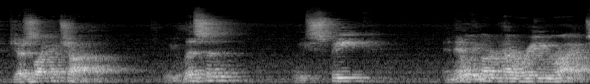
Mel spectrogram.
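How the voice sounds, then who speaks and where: Male teacher, middle-aged, American accent; fairly high-pitched, deliberate delivery, heard from afar in a reverberant classroom. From United States. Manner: deliberate, instructive, checking with short questions. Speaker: Spanish teacher. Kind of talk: classroom language lesson. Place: large classroom, indoors. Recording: echoey room, distant mic, faint noise.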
